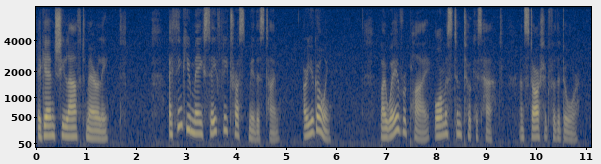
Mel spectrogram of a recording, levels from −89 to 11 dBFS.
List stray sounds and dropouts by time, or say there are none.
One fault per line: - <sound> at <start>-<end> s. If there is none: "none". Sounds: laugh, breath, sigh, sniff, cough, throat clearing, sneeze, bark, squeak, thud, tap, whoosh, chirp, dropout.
none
